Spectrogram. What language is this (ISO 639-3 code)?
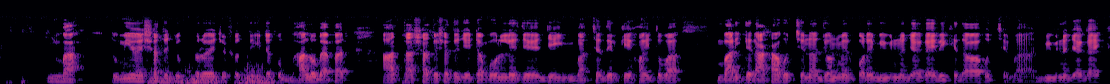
ben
